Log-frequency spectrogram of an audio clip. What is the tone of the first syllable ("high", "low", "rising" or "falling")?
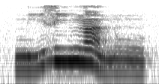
rising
